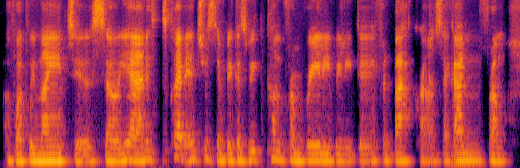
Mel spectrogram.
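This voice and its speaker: A relaxed, chatty author from Iceland, talking at an easy mid pitch. The conversation is casual and unhurried, carried over a video call. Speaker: author interviewee.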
